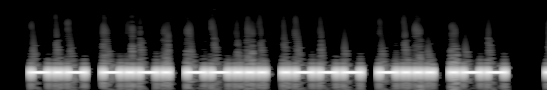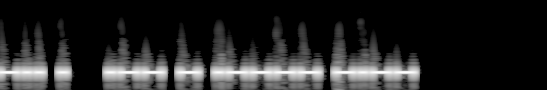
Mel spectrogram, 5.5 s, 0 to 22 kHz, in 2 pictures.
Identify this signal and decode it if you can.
Morse code, heard as a keyed tone, about 37 wpm, 700 Hz. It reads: KC7JBW DE WT1Y
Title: USA Callsign DE Callsign 40wpm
